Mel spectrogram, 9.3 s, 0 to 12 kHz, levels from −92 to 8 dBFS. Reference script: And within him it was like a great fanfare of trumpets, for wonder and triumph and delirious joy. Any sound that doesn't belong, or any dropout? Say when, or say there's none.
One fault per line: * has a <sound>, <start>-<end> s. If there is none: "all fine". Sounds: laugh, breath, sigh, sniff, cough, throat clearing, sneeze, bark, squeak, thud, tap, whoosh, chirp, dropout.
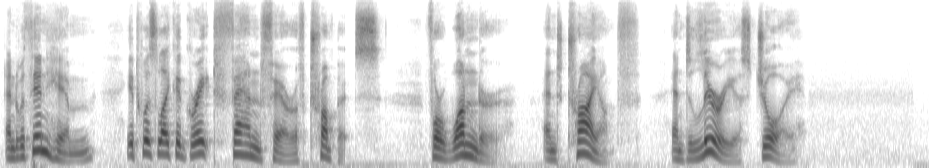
all fine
